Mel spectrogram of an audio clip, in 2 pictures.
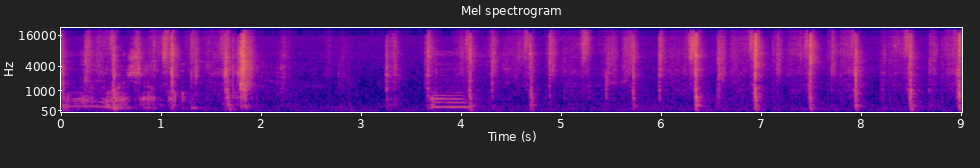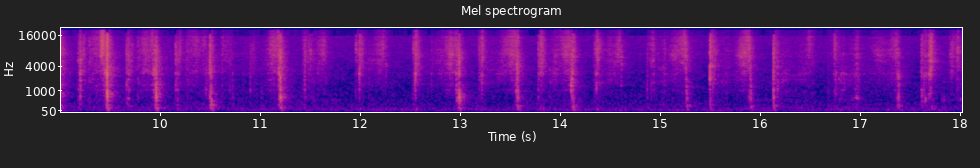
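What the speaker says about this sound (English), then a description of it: "One more shuffle. One more shuffle." A deck of cards is shuffled close by with repeated quick riffles and taps in an irregular rhythm, and voices talk briefly near the start.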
